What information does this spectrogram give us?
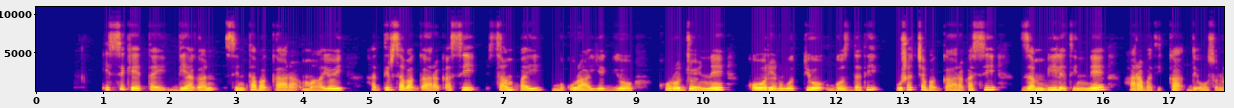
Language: Wolaytta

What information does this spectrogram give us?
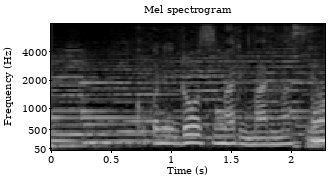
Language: Japanese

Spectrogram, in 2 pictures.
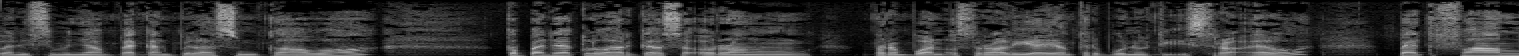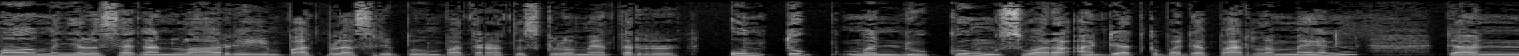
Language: Indonesian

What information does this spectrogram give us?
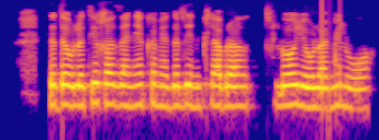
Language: Pashto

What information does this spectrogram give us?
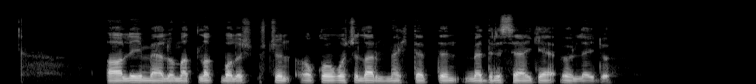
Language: Uyghur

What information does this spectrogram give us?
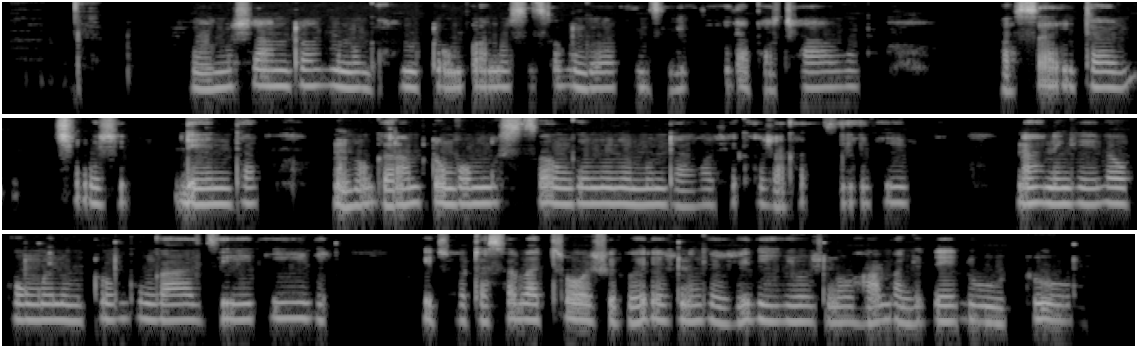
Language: Ndau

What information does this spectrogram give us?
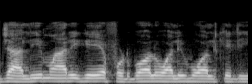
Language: Hindi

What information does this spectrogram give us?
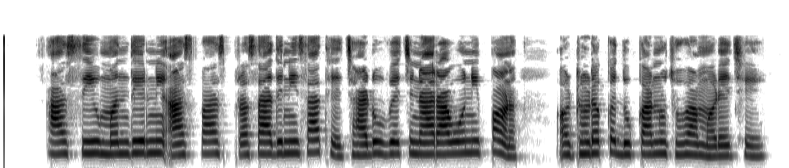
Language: Gujarati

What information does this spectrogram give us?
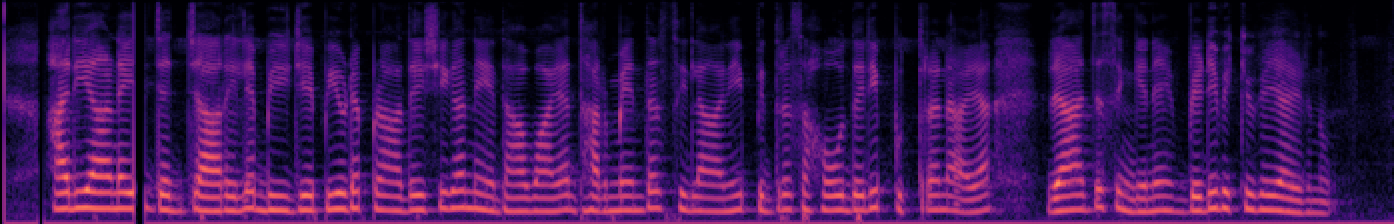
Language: Malayalam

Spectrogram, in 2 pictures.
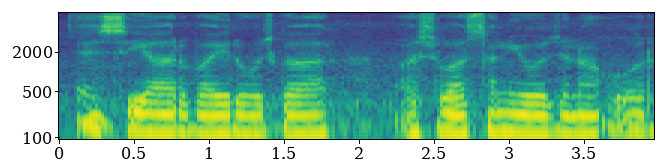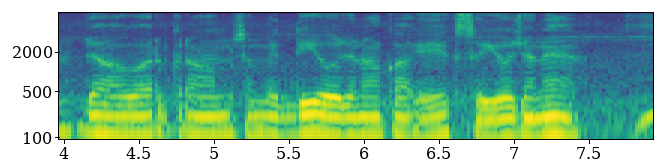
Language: Hindi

